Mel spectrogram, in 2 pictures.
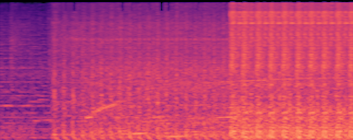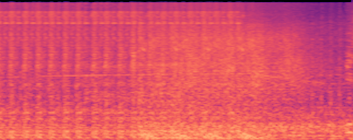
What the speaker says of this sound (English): He's firing missiles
